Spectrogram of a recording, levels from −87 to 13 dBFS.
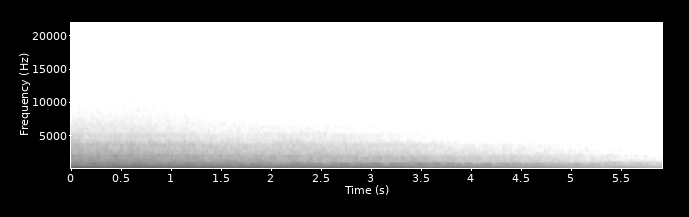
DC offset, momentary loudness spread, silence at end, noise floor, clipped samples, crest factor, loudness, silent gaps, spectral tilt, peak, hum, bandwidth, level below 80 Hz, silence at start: under 0.1%; 17 LU; 0 s; -54 dBFS; under 0.1%; 14 dB; -36 LUFS; none; -9 dB/octave; -18 dBFS; none; 5.4 kHz; -34 dBFS; 0 s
